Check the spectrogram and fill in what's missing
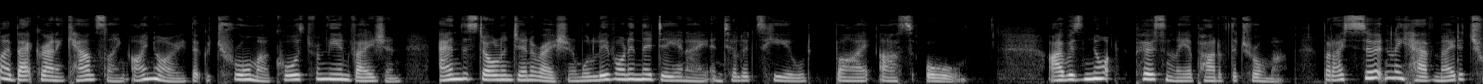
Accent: Wiradjuri country, New South Wales, Australia; I was born in Wiradjuri country

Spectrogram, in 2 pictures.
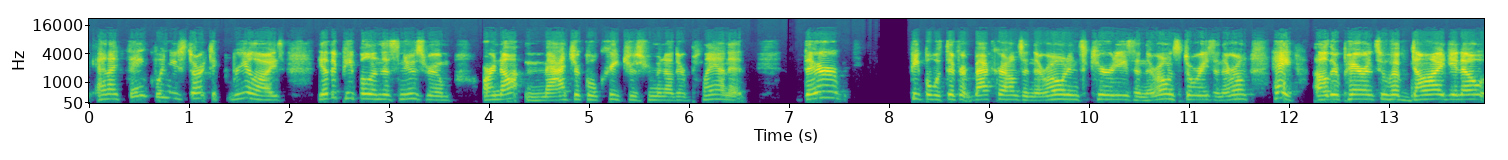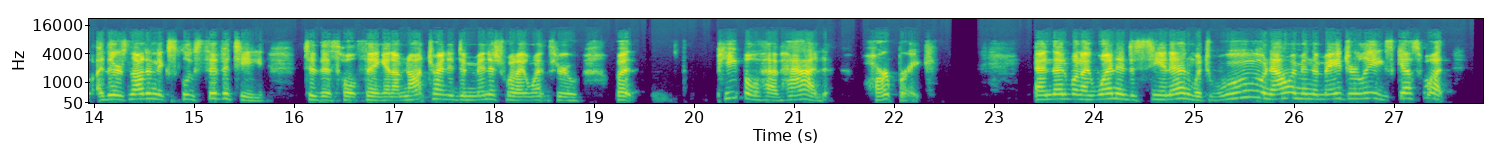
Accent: Indiana, United States; back to the days when I was a kid in Indiana. Changing my accent a bit to be better understood

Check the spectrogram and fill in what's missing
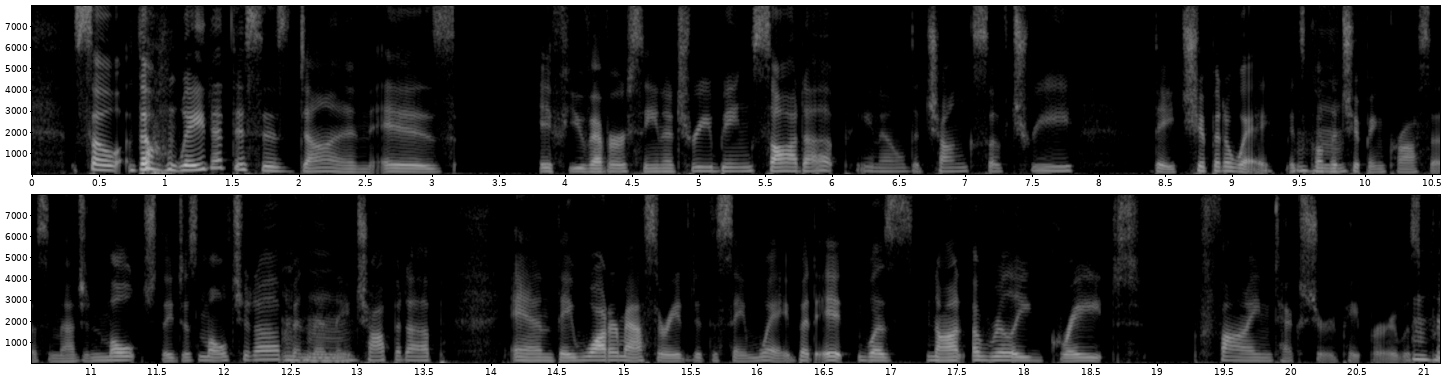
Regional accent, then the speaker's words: Pacific Northwest, United States; And I grew up in the Pacific Northwest. You drive to the coast, there's paper mills everywhere.

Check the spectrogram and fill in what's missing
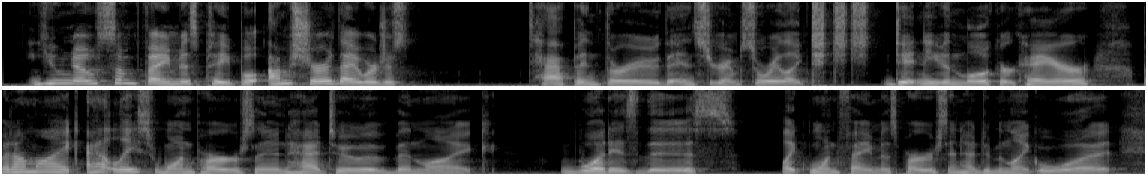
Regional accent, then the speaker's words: Southern United States, United States; accent: Southern; my Southern accent comes out really bad

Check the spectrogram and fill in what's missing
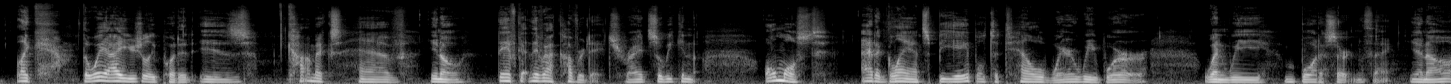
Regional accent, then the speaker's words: United States; as an American

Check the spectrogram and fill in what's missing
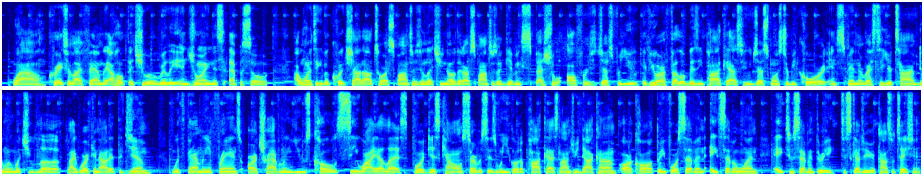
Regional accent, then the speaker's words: United States; myself as an American national

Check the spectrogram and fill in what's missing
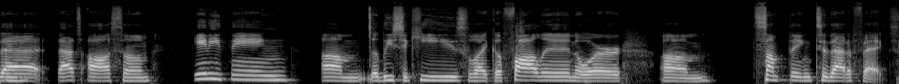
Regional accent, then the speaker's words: Saint Paul, Minnesota, United States; moved away; I'm originally from Saint Paul, Minnesota.

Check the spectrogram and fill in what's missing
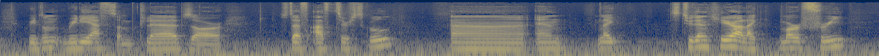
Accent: Lyon, Auvergne-Rhône-Alpes, France; English is a second language; Hello, everybody. I am 17 years old, and I am from France, from the city Lyon.

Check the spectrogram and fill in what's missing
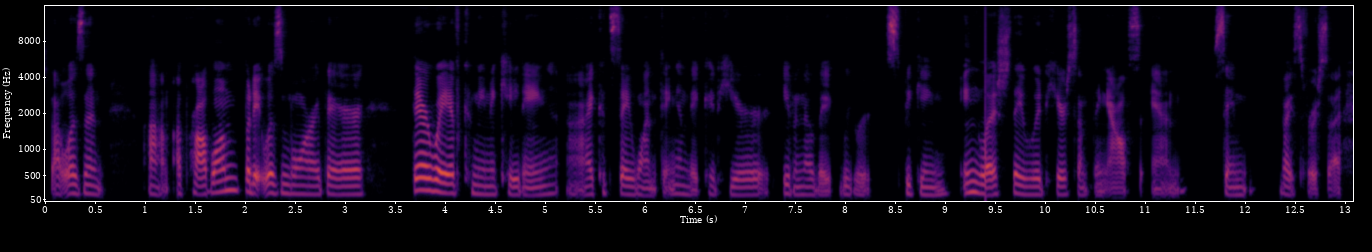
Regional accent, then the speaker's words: Southern California, United States; I grew up here in Southern California

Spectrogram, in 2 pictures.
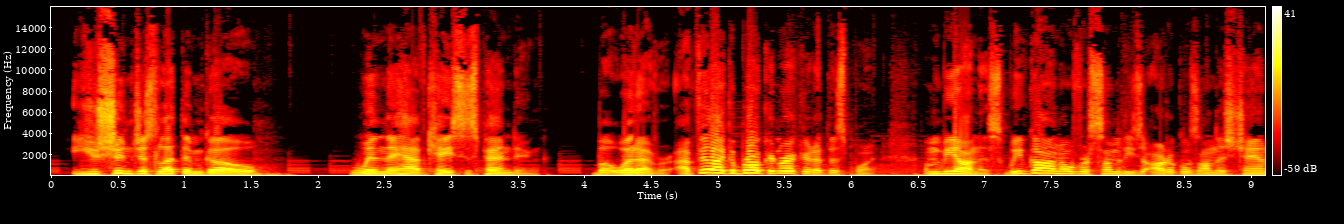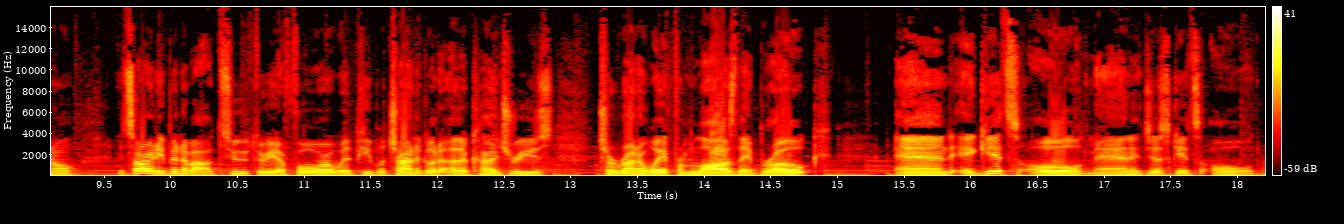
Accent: United States; also born or lived in Los Angeles; I'm an American, all right? Live in Los Angeles

